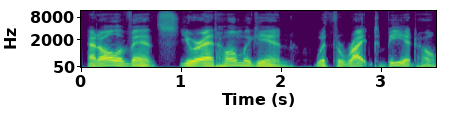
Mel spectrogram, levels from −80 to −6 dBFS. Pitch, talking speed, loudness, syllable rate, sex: 115 Hz, 255 wpm, -16 LUFS, 5.6 syllables/s, male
